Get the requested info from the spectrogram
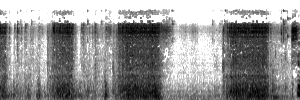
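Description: Domestic straight-stitch sewing machine stitching kurta fabric to a buckram collar piece, run in short starts and stops: four short runs, with a pause of about a second in the middle.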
